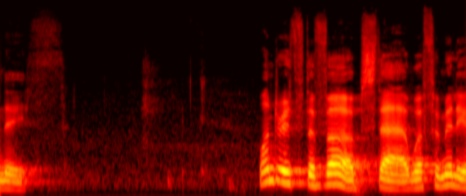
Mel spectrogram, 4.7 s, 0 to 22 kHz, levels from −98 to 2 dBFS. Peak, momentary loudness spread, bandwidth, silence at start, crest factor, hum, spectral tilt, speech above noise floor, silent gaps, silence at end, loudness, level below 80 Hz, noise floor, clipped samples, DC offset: -18 dBFS; 11 LU; 17 kHz; 0 s; 18 dB; none; -5 dB/octave; 42 dB; none; 0 s; -35 LUFS; -90 dBFS; -77 dBFS; under 0.1%; under 0.1%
